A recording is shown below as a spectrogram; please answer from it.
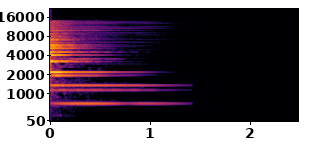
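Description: Notification-bell 'ding' sound effect from a subscribe-button animation: one bright bell chime that rings out, fades and stops after about a second and a half.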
